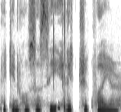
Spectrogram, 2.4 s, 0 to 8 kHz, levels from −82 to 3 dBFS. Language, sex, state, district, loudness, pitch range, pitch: English, female, Arunachal Pradesh, Longding, -16 LUFS, 200-215 Hz, 205 Hz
